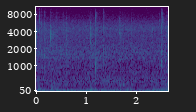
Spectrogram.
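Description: Quiet, quick keystrokes tap on a computer keyboard as a value is typed, a soft irregular clatter of clicks at close range with no voices.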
